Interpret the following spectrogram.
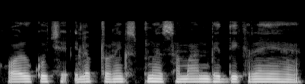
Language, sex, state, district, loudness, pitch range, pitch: Hindi, male, Bihar, Patna, -14 LUFS, 125-130 Hz, 130 Hz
